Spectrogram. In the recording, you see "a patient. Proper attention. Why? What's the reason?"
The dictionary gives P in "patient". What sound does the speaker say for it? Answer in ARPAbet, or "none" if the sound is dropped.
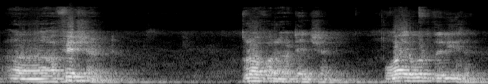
F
